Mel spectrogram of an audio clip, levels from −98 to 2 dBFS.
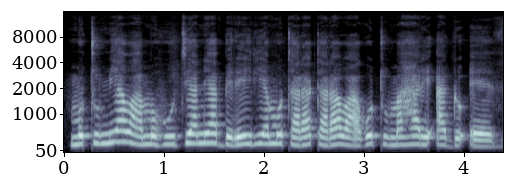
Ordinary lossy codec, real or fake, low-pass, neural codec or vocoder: none; real; 14.4 kHz; none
